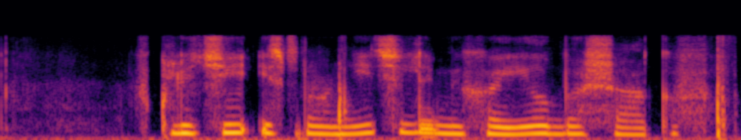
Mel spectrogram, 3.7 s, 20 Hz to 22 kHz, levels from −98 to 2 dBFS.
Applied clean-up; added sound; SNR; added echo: neural diffusion model UNIVERSE++.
